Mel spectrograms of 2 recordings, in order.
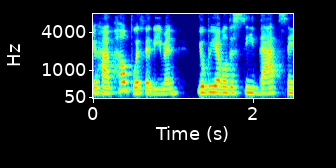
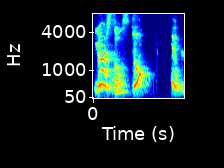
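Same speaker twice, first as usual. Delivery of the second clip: goofy, silly voice, much higher, louder; 4 dB louder than usual. Demonstrating how to repeat a hurtful remark, in a silly voice. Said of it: "in a silly voice".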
